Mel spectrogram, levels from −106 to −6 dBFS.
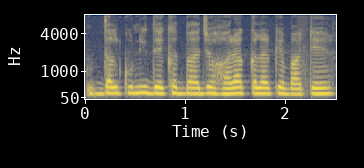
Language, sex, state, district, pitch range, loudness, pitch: Bhojpuri, female, Uttar Pradesh, Ghazipur, 200-215 Hz, -14 LUFS, 210 Hz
